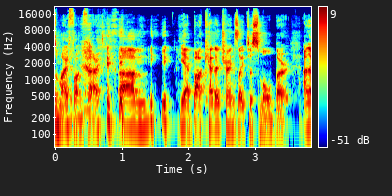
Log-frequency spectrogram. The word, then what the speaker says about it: barchetta: in Italian like the way that you would pronounce that word is baketo yeah um which actually translates to small boat which I thought was really fun um so that was my fun fact um yeah barketta translates to small boat and apparently you can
